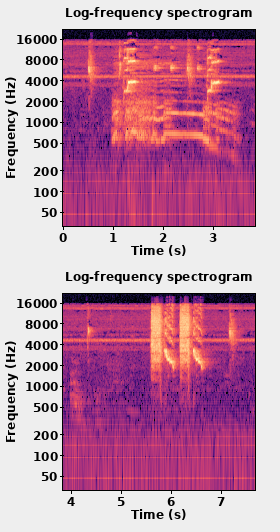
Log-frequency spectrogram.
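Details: Racket-tailed treepie: scattered short notes, a drawn-out nasal call that sinks gradually, whistled notes, then four loud harsh rasps in two pairs and a final soft note, with a faint continuous high whine.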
